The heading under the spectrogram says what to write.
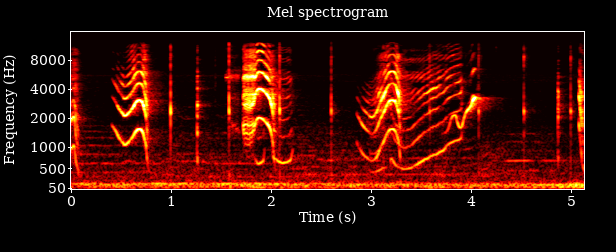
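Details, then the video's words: Alexandrine parakeet talking indoors: a string of strongly harmonic, looping and swooping squawk-like phrases, some rising and falling sharply, separated by brief clicks, over a low steady background hum. "alexandrine parrot talking"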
